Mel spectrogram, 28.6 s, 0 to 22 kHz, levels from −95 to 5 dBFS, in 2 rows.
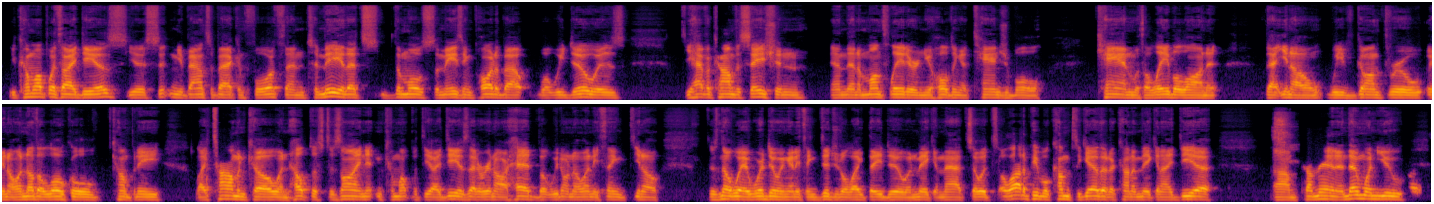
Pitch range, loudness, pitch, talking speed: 110-120 Hz, -18 LUFS, 115 Hz, 250 wpm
